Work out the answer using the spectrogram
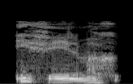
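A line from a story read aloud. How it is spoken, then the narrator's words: Sigh. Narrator (Russian): вздохнул Андрей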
